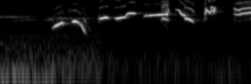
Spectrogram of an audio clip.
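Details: White-rumped shama song for voice training: a falling whistled phrase followed by a quick string of clear, ringing high notes, rising and wavering, each short and separated by tiny pauses.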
